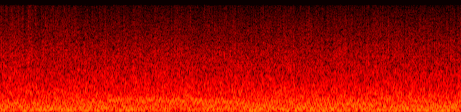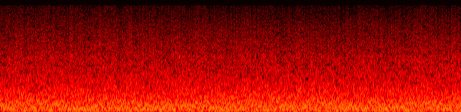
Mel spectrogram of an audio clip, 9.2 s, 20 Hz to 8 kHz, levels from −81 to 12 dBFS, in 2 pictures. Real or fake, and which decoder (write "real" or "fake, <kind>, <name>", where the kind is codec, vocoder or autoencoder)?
real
